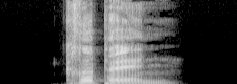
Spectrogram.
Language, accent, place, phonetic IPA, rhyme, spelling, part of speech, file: German, Germany, Berlin, [ˈkʁʏpl̩n], -ʏpl̩n, Krüppeln, noun, De-Krüppeln.ogg
- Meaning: dative plural of Krüppel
